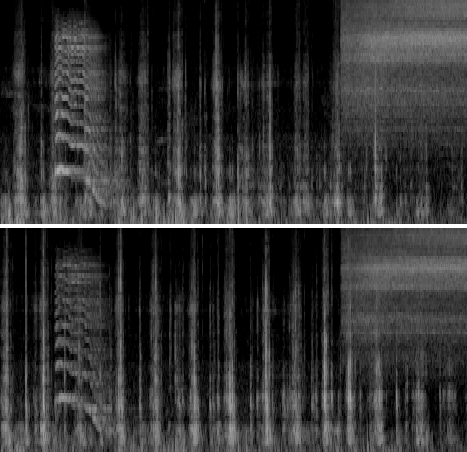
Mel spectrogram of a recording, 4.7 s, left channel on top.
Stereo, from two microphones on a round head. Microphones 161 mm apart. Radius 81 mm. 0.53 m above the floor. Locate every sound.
0.5 s a cupboard door: 50° left (ahead or behind), 0.5 m
3.4 s a hiss: 50° left (ahead or behind), 1.7 m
